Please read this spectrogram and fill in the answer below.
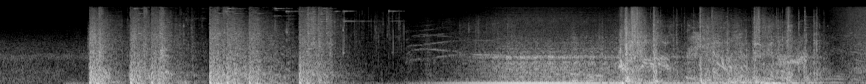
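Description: Action-film gunfight sound effects: four sharp, loud bangs in the first three seconds, then a deep rumble that swells up in the middle, then more sharp hits near the end.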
